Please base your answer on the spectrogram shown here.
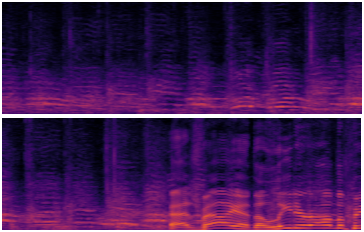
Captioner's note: crowd cheering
